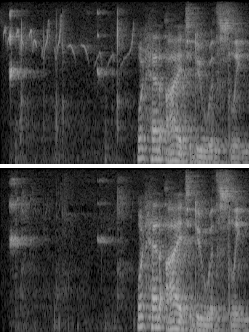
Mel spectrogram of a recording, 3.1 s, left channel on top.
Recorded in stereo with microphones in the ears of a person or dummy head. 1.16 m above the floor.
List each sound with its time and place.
0.1 s a squeak: 65° left (ahead or behind), 0.7 m
1.7 s a man speaking: 15° right (ahead or behind), 0.5 m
